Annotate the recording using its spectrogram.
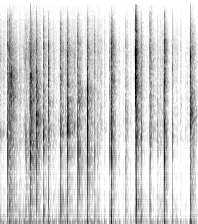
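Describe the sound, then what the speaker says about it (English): A handful of people give a light golf clap, sparse separate claps landing unevenly and fairly close, quiet and unhurried with no talking. "That gets a golf clap."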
